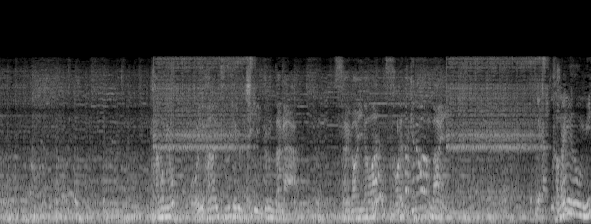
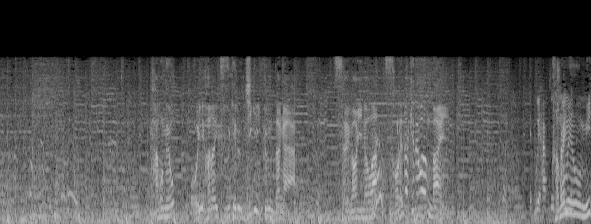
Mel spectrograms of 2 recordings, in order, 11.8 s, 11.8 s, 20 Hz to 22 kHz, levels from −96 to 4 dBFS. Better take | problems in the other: second | background sound (Fart); 14 dB below the speech // room echo; dies away in 0.5 s

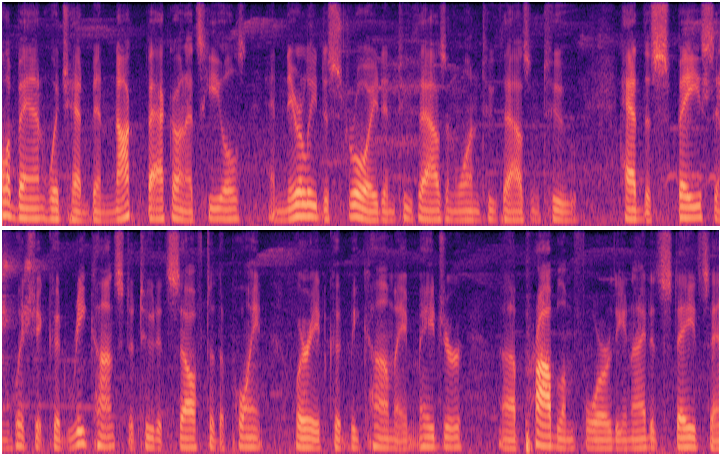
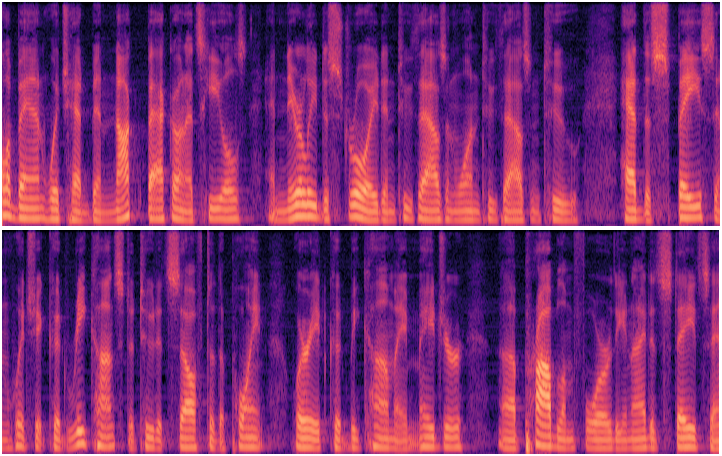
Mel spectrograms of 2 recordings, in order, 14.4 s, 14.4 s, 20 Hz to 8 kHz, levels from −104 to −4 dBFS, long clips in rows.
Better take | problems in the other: second | background sound (Chicken, rooster); 20 dB below the speech

